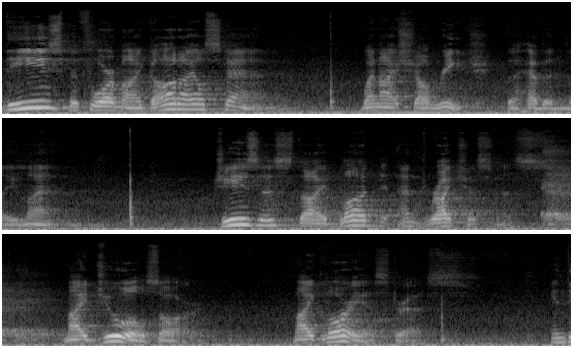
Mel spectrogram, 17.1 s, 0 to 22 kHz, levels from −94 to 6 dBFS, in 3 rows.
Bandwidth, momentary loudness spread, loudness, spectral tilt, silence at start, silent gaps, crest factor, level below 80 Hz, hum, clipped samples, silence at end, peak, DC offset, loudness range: 12 kHz; 23 LU; -31 LUFS; -8 dB/octave; 0 s; none; 20 dB; -46 dBFS; none; under 0.1%; 0 s; -10 dBFS; under 0.1%; 9 LU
